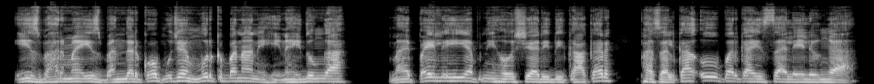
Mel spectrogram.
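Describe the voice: Using a cartoonish character voice at medium pitch, a man speaks at a moderate pace.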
